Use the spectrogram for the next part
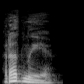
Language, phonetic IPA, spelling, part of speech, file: Russian, [rɐdˈnɨje], родные, adjective / noun, Ru-родные.ogg
- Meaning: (adjective) inflection of родно́й (rodnój): 1. plural nominative 2. inanimate plural accusative; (noun) relatives, kinsfolk, kin, the loved ones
